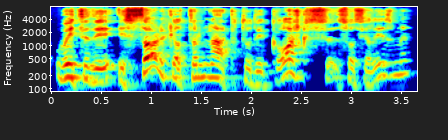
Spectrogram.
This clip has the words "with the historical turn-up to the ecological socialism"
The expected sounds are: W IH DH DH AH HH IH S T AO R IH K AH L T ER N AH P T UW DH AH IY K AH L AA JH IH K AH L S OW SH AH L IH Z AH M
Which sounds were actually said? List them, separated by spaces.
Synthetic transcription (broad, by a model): W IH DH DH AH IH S T AO R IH K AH L T ER N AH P T UW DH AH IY K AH L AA ZH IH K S S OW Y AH L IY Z M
